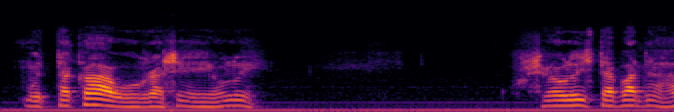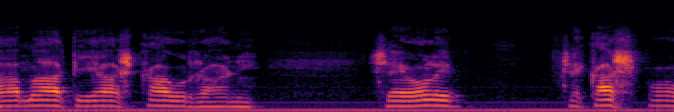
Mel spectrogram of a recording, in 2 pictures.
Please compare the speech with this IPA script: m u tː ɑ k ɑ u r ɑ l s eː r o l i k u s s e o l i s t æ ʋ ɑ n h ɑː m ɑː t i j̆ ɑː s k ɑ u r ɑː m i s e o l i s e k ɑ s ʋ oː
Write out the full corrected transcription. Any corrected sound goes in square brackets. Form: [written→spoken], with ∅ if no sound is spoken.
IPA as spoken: m u tː ɑ k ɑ u r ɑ [l→∅] s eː [r→∅] o l i k u s s e o l i s t æ ʋ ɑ n h ɑː m ɑː t i j̆ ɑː s k ɑ u r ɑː [m→n] i s e o l i s e k ɑ s ʋ oː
